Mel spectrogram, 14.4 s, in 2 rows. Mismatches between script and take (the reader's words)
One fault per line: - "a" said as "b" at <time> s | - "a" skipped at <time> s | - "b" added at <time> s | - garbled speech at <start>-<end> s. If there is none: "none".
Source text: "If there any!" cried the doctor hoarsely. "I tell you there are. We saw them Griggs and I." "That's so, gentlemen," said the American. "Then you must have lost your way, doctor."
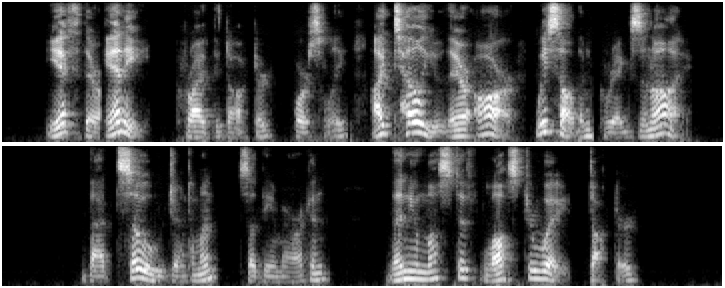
none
